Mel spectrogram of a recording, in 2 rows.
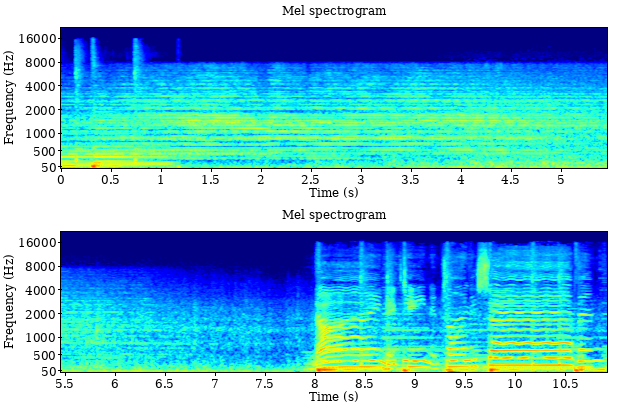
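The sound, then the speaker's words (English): A train rumbles past with a long sustained horn blast, then a louder burst of blaring, bending horn honks near the end. “90 and the train rides over. Nines come blow your horn.”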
